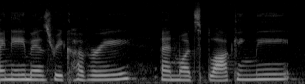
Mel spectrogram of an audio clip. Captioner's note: none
